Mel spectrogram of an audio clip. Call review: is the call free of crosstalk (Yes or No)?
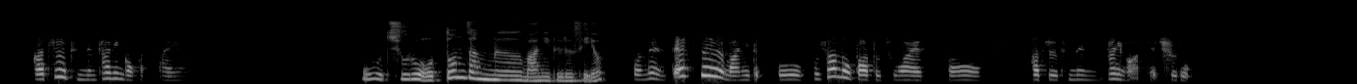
Yes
